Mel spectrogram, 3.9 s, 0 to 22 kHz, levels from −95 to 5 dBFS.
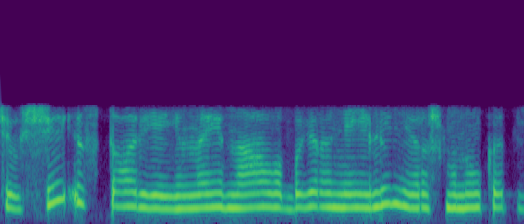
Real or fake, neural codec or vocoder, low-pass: fake; codec, 16 kHz, 16 kbps, FreqCodec, smaller model; 3.6 kHz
